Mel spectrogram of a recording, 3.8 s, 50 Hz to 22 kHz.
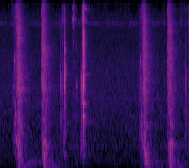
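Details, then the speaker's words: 1967 Chevy Corvair four-door, not run in over 20 years, first start attempt in neutral with the clutch in. Six or so heavy single clunks with no cranking: the starter engages mechanically but the engine won't turn over. Solenoid not suspected. "that that sounds like the star is engaging well I don't think it's the starter solenoid because it sounds like we're getting mechanical engagement"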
